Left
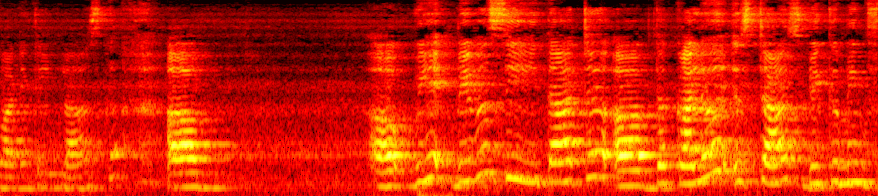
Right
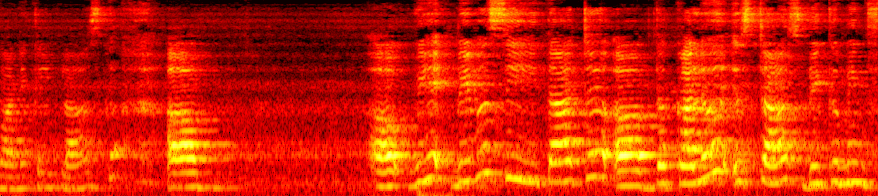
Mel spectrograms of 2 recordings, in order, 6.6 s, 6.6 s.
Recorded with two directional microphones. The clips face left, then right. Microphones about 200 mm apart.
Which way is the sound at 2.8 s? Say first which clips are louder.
Right 1 dB; 20° right (ahead or behind).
